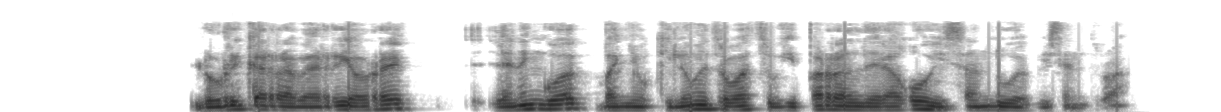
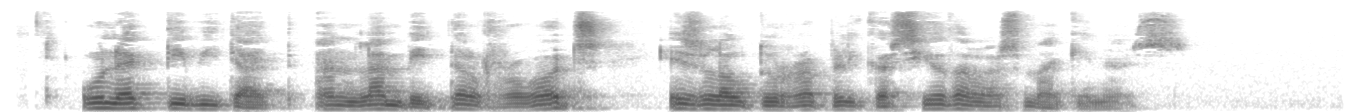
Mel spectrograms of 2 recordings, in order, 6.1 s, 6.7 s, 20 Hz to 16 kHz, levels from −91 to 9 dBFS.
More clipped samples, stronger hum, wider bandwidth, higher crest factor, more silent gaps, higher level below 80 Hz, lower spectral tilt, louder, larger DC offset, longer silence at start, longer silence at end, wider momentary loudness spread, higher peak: neither; neither; second, 7.6 kHz vs 11 kHz; about the same, 16 dB vs 16 dB; first, 2.27-2.32 s vs none; first, -46 dBFS vs -80 dBFS; first, -8 dB/octave vs -4.5 dB/octave; first, -14 LUFS vs -30 LUFS; neither; first, 1 s vs 0.4 s; second, 0.5 s vs 0.8 s; first, 16 LU vs 12 LU; first, 0 dBFS vs -14 dBFS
